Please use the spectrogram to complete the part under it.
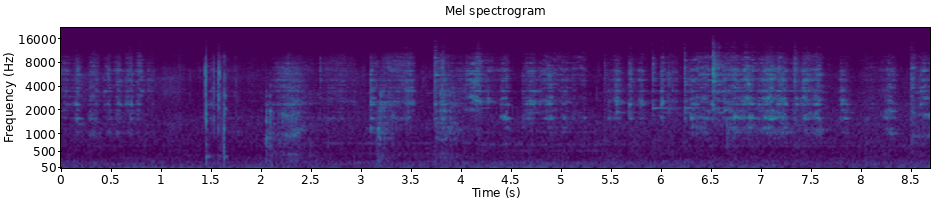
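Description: Stirring flour into melted butter in a pan at a camp stove, with soft repeated scraping and clinking of a utensil against metal over a quiet sizzle and low background rumble.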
